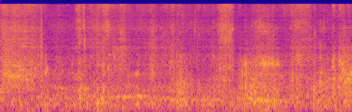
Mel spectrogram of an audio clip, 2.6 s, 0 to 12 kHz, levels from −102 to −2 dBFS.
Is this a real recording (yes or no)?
no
